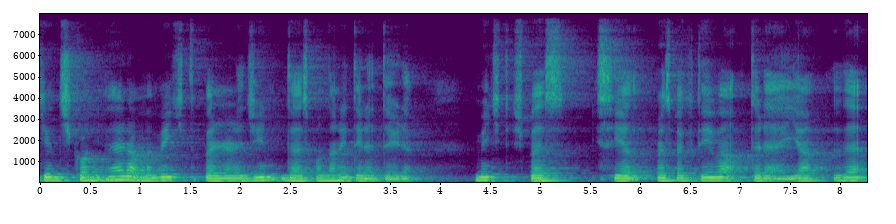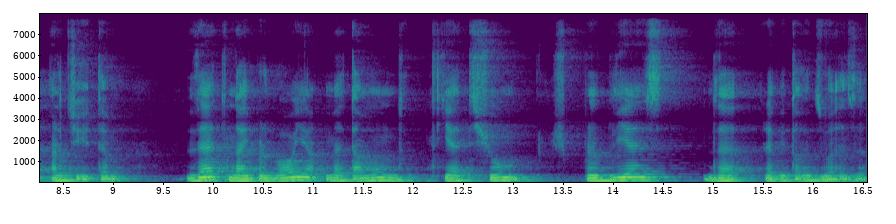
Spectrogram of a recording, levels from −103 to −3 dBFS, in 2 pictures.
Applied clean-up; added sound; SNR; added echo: none; none; none; reverberation time 0.7 s.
